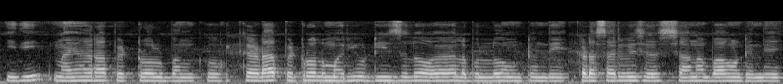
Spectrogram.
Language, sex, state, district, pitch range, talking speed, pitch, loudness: Telugu, male, Andhra Pradesh, Chittoor, 165-180 Hz, 105 wpm, 170 Hz, -16 LUFS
